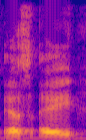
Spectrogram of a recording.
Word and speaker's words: Sair: Also, there's the word Sair, which is S-A-I-R, pronounced Sair.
